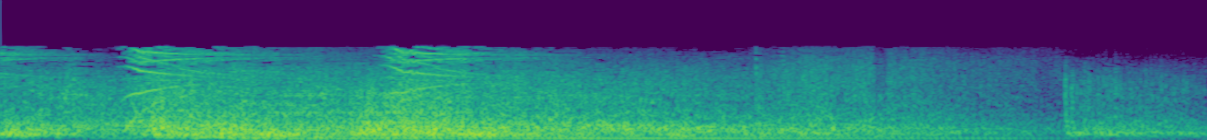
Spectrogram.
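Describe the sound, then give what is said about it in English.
Spaceship cannons fire on a planet with two heavy, booming blasts about a second apart, trailed by a long, dense rumbling roar that slowly fades and then surges again briefly near the end. “Arm Criston cannons. Full destructive force. Prepare to fire on the Opergian homeworld. Fire!”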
